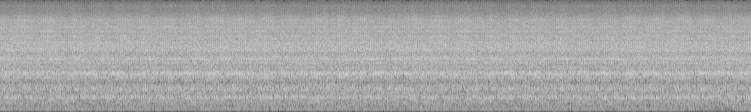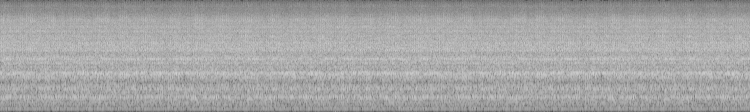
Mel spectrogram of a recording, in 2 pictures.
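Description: Film projector running: a steady mechanical whirr with several constant tones, unchanging throughout.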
